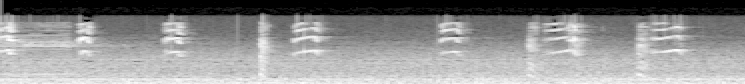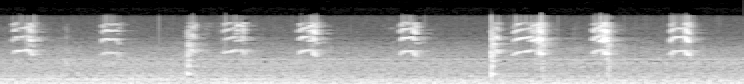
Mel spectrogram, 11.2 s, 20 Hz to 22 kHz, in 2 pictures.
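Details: Resident female peregrine falcon at her Harrisburg, PA nest ledge, January 19, 2013, nest camera audio: long sequence of repeated short, scratchy calls, spaced about half a second apart, quickening near the end, with steady low background noise.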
